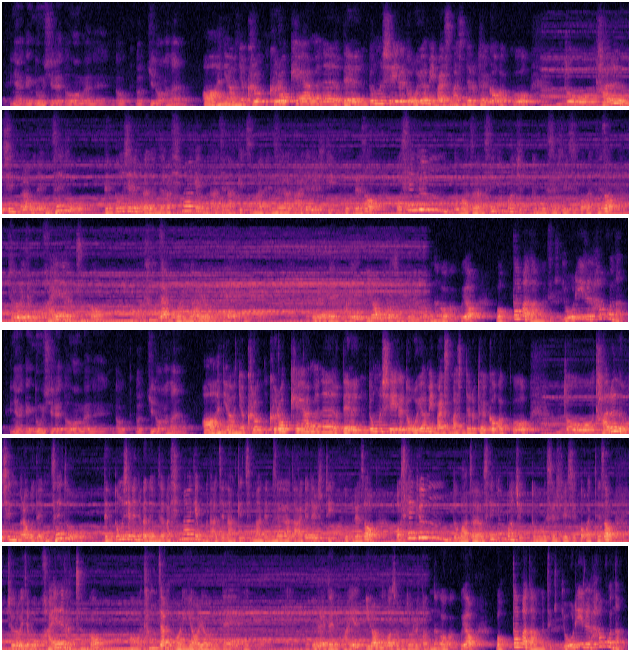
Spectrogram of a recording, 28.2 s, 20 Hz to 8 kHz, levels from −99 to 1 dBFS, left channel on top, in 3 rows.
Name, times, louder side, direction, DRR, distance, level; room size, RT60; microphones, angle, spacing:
voice 1, 0.1-2.8 8.3-8.8 14.4-14.8 19.7-19.9 21.8-22.4 23.4-23.7 27.0-27.3, right 1 dB, 20° right, -1 dB, 0.5 m, -37 dB
voice 2, 3.0-8.1 8.4-14.4 14.6-20.3 20.7-22.8 23.0-27.0 27.2-28.1, right 1 dB, 85° right, 3 dB, 0.6 m, -27 dB
sound 1, 8.1-25.2, left 1 dB, 50° left, 0.7 m, -36 dB
4.6 x 3.6 x 2.4 m, 0.73 s
head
